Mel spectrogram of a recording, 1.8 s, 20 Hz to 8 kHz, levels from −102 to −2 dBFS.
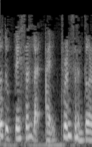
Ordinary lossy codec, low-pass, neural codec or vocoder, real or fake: MP3, 24 kbps; 7.2 kHz; codec, 44.1 kHz, 2.6 kbps, SNAC; fake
